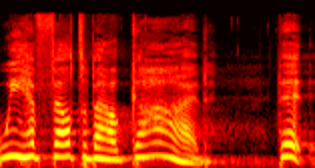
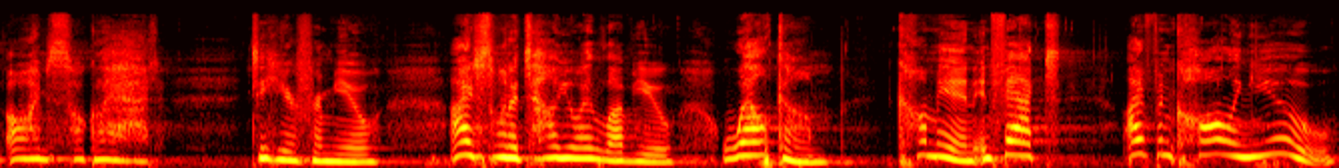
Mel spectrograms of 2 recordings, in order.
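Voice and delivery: voicing a welcoming God. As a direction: welcome them gently and lovingly. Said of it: "God says".

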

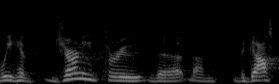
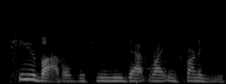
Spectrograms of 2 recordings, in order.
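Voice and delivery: ordinary talk

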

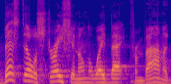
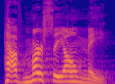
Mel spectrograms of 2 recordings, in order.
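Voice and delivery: pleading; 6 semitones higher, 7 dB louder than usual. Acted. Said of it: "Mercy is to feel with sympathy".

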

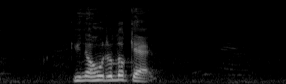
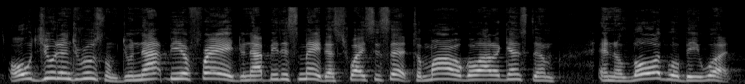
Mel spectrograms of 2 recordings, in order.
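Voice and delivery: higher and louder, preaching the prophet's command; fervent scripture preaching; 4 semitones higher, 6 dB louder than usual. Acted. Preacher reading the prophet's command to the congregation, fervent. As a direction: proclaim it like a battle order.

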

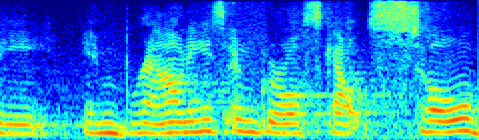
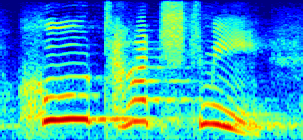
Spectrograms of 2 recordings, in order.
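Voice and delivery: slow, higher searching question; slowed, higher, intent question; Jesus asking; 8 semitones higher, 3 dB louder, much slower than usual. Acted. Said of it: "where Jesus goes".

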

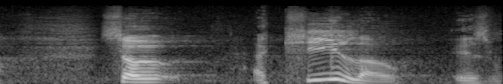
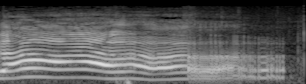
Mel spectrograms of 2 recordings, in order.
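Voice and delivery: long high loud "aah"; mock outburst; 6 dB louder than usual. Imitating the guy next to him, loud drawn-out high cry. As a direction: imitate a man bursting out in a high wail. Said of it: "the guy that was next to me just started".

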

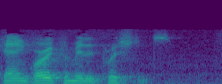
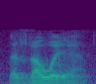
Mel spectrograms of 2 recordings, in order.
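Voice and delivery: hushed despair; 7 semitones lower, 11 dB quieter than usual. Acted. Quiet echo of the cry.

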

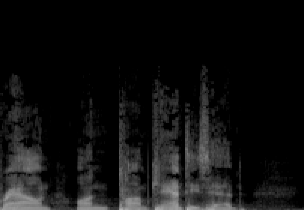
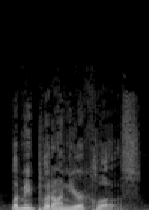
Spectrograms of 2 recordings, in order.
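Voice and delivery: playful, higher mock-eager offer; a lightly teasing prince proposing the swap; joking prince; 9 semitones higher, 6 dB louder than usual. Prince suggests swapping clothes with Tom, playfully. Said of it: "as a jest".

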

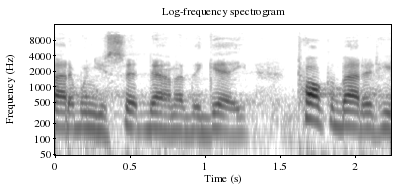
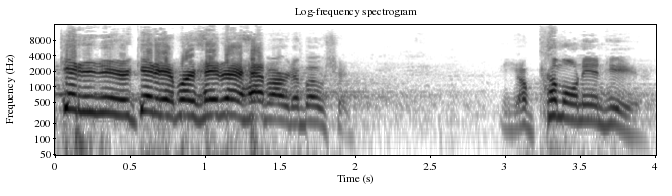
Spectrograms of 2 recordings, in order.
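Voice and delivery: much higher, loud exasperated shout; exasperated yell; 4 semitones higher, 15 dB louder than usual. Retold or imitated. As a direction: blow your top at the kids. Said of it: "my blood pressure's going up".

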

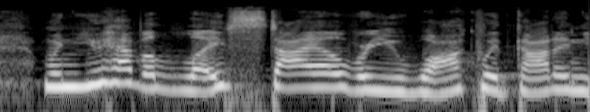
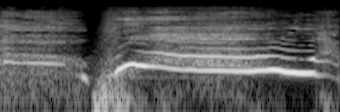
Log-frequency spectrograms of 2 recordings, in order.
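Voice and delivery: long, very high-pitched "whoa"; re-enacted scream of excitement; excited scream. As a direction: squeal it out in amazement. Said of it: "I'm, like, screaming".

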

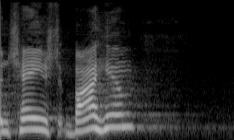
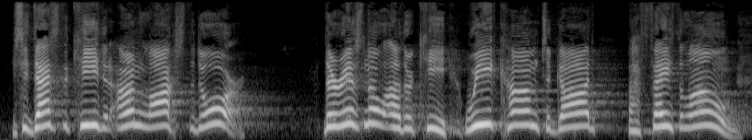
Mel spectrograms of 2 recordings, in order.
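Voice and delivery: raised, insistent pulpit voice; fervent preaching; 7 semitones higher, 3 dB louder than usual. Acted. Preacher building force to his congregation, raised and insistent. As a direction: press the point home to the church.

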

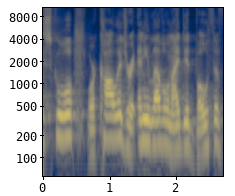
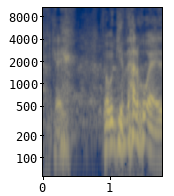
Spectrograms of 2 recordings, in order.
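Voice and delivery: normal talking voice

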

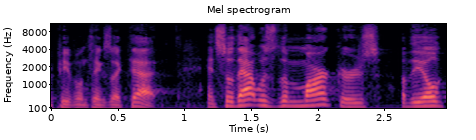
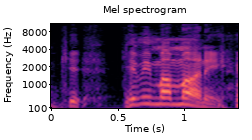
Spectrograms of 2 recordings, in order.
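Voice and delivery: loud, high, hammed-up demand; mock angry demand; 8 semitones higher, 7 dB louder than usual. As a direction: playfully act out a choker demanding cash. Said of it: "He just starts choking him".

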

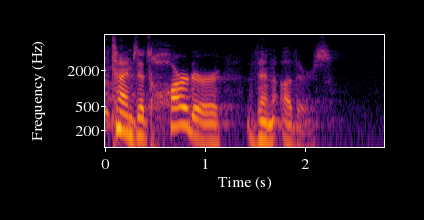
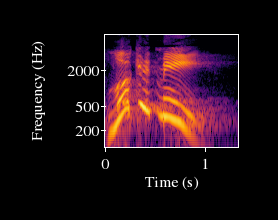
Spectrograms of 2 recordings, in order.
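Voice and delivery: much higher, louder, slow drawn-out cry; pain screaming; 13 semitones higher, 10 dB louder, much slower than usual. Retold or imitated. Pastor gives pain a voice crying out, high, loud and drawn out. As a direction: voice pain as it demands attention. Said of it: "pain screams".

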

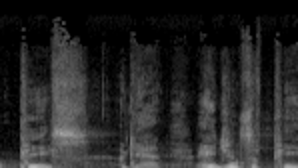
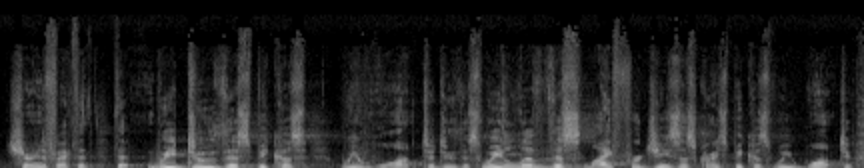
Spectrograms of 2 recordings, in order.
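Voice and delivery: normal talking voice

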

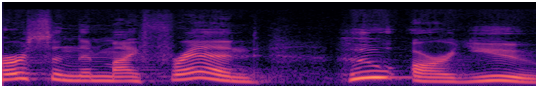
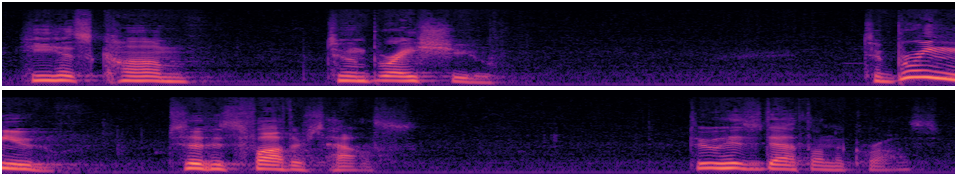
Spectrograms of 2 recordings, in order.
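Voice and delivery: emotional. Real, not acted. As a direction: let the feeling catch in the words. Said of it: "I'm gonna get emotional here".

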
